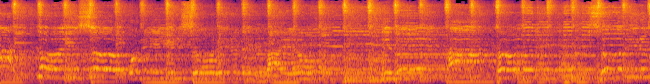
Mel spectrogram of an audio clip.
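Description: Live band music with male voices singing: a lead singer and a small male backing choir over a bass line and a steady cymbal beat of about four strikes a second.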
